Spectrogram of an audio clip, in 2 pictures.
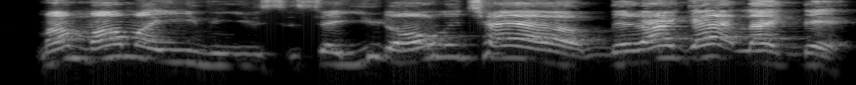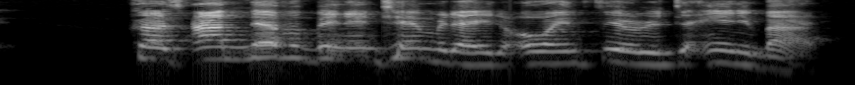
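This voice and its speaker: Bright and sharp in tone, a woman with a high pitch speaks at a moderate pace in an animated way with lively intonation. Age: 60s. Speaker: YouTube talk show host. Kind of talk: casual livestream chat.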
